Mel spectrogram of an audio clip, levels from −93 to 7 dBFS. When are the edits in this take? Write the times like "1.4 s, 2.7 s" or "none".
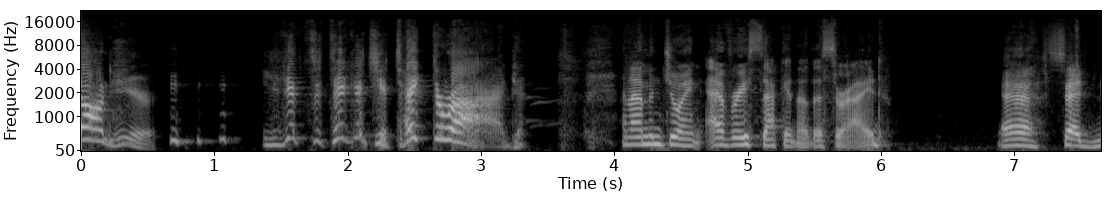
1.4 s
